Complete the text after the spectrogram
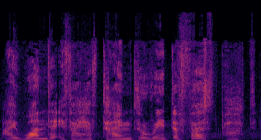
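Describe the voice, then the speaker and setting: A woman's voice: medium pitch, fairly even intonation, moderate pace, a bit bright, a little hiss or hum, close to an everyday voice. An actress voicing a stern woman warrior in a video game, flustered and defensive. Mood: eager. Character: stern woman warrior, secretly a romance reader.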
